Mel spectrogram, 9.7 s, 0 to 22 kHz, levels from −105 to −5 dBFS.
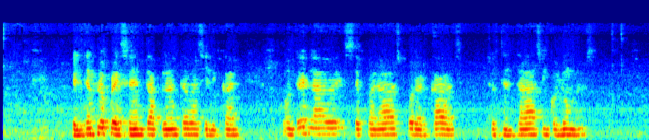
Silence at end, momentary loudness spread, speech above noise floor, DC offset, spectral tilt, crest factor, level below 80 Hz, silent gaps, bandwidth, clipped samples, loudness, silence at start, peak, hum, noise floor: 0.95 s; 11 LU; 31 dB; under 0.1%; -10.5 dB/octave; 18 dB; -52 dBFS; none; 5.8 kHz; under 0.1%; -23 LUFS; 0.5 s; -6 dBFS; none; -53 dBFS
